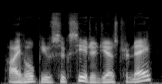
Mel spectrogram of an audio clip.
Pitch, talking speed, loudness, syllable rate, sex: 120 Hz, 185 wpm, -17 LUFS, 6.3 syllables/s, male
